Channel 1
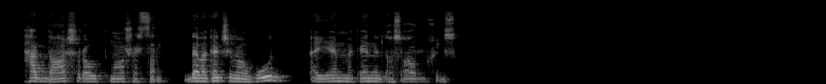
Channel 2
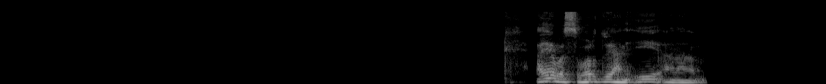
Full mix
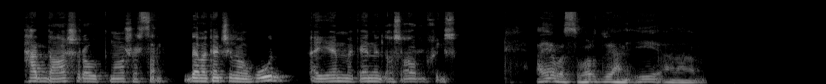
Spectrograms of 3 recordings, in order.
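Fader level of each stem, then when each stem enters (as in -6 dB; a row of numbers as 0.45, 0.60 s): +3.0, -3.5 dB; 0.00, 0.00 s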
